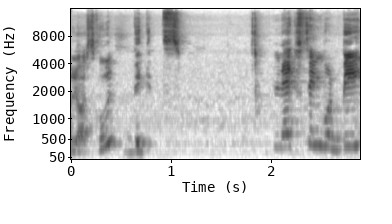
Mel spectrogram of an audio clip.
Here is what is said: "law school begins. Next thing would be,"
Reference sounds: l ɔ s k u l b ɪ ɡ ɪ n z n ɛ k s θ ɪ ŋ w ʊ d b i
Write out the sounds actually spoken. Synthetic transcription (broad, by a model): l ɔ s k u l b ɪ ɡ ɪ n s n ɛ k s t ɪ ŋ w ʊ d b i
